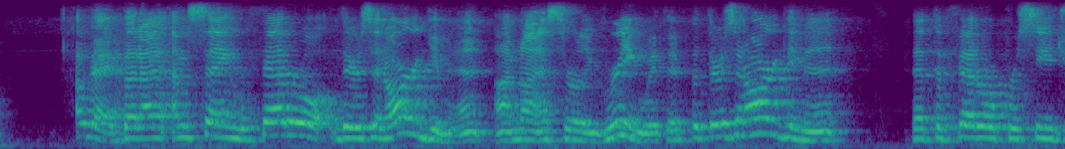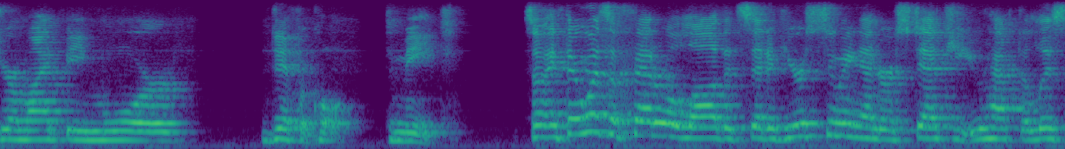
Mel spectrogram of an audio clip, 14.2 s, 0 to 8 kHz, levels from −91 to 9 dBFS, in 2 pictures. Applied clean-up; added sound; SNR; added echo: none; none; none; none.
